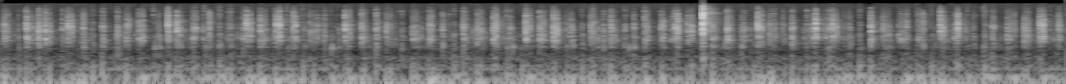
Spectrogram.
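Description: A new old stock IBM PCjr keyboard, with an off-white plastic case, hollow housing and rubber dome keys, is typed on by both hands, the fingertips pressing and tapping the keys. The result is a rapid, steady stream of short, dry plastic clacks over a low hollow thump, with one sharper clack partway through.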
